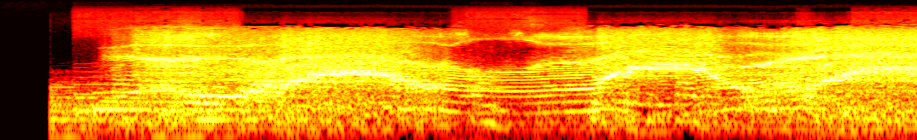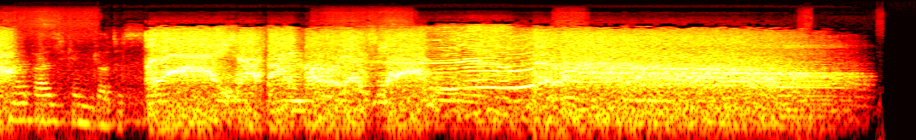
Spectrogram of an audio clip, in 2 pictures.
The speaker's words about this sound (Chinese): 驱魔的录音中，有时候他什么也不说，只发出野兽一般的吼叫，比如下面这段。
